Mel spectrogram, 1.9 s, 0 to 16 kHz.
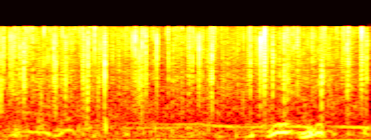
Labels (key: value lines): label: biophony, cascading saw
recorder: SoundTrap 600 or HydroMoth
